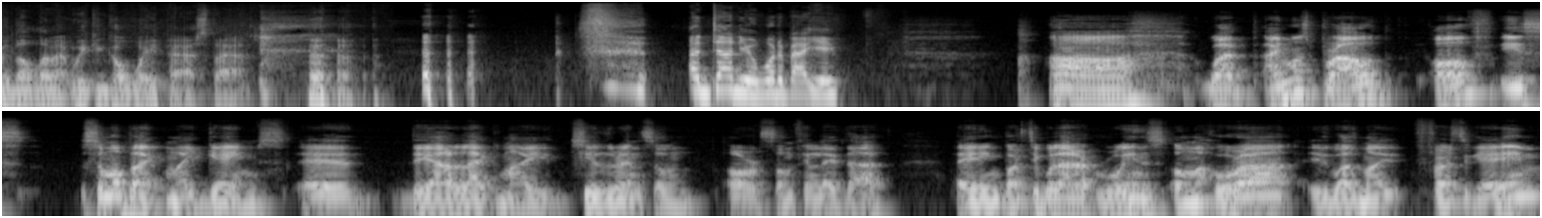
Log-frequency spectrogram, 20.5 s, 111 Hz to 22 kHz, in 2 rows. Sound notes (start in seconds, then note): 1.6 laughs; 3.8 laughs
